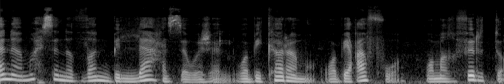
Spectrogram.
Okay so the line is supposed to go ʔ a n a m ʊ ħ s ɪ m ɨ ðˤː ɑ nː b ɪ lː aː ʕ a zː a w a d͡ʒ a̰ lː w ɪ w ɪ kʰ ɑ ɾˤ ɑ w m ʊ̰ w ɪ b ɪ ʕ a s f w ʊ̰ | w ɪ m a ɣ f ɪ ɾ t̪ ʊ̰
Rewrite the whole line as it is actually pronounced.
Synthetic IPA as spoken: ʔ a n a m ʊ ħ s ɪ n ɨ ðˤː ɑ nː b ɪ lː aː ʕ a zː a w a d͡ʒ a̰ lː w ɪ b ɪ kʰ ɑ ɾˤ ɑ m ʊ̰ w ɪ b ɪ ʕ a f w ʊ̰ | w ɪ m a ɣ f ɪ ɾ t̪ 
